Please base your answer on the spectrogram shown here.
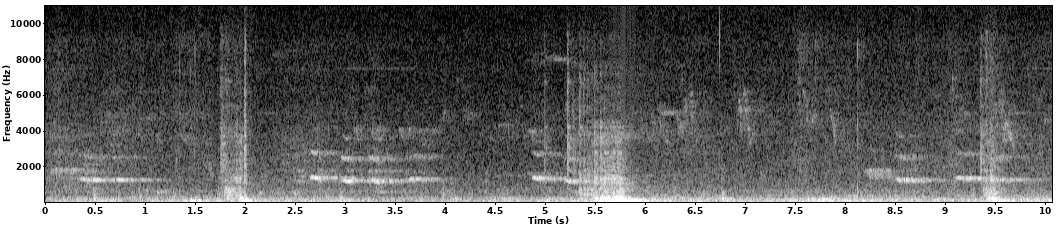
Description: This is a video of my Toyota Corolla Hatchback 2020 making a loud & weird noise while reversing at low speed on a downhill ramp (~8% incline) and applying the brakes.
